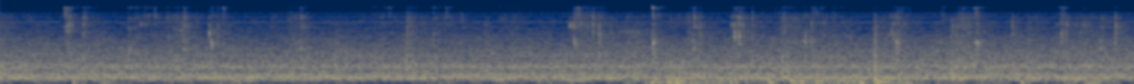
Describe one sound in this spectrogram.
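A hand squishes and mixes rice on a metal plate.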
